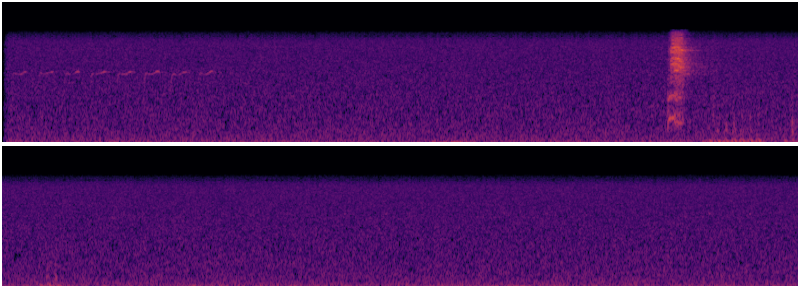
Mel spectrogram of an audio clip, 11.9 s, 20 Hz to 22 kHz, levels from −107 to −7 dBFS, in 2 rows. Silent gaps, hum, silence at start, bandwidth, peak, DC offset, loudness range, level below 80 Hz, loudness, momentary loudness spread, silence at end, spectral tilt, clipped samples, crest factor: none; none; 0 s; 9.4 kHz; -30 dBFS; under 0.1%; 13 LU; -72 dBFS; -57 LUFS; 2 LU; 0 s; -0.5 dB/octave; under 0.1%; 30 dB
